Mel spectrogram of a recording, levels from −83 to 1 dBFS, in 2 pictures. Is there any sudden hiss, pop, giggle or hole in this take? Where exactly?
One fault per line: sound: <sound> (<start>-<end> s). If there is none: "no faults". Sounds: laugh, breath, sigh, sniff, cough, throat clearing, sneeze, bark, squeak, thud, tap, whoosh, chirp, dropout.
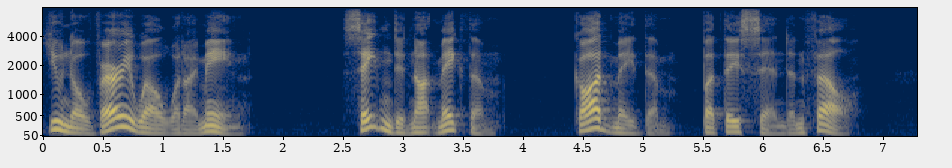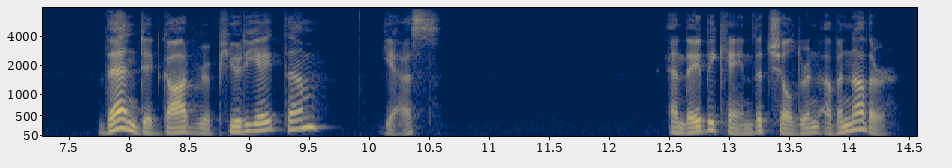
no faults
